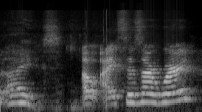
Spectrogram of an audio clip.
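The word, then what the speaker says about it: Eis: And ice cream is e i s spelled are pronounced ice.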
